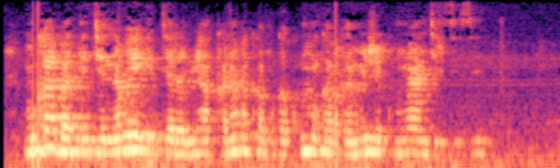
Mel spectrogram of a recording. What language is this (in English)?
Kinyarwanda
